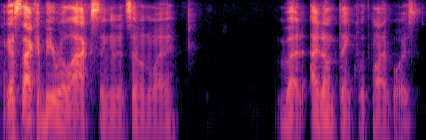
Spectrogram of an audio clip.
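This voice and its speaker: A man giving live tennis play-by-play on a stream, chatting with viewers and getting excited on big points. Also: sits low, a little fast. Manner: excitable on rallies, rambling and self-mocking between points. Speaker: tennis watchalong commentator. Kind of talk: live play-by-play and casual chat.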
